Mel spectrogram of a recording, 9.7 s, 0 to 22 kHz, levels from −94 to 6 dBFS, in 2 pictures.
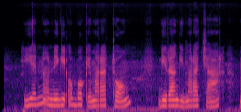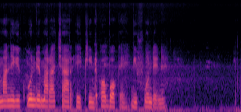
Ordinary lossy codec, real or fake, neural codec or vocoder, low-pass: none; fake; vocoder, 44.1 kHz, 128 mel bands, Pupu-Vocoder; 19.8 kHz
